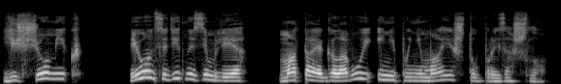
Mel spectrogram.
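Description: A woman narrating an audiobook in a steady, measured storytelling manner. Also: fairly low pitch, breathy edge, no room sound, studio quality.

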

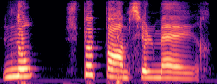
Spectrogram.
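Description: A stubborn old village postman and former soldier from a classic storybook, played by a woman. He talks in a plain rustic way, calm but unbending, in a voice pitched a little above the reader's own. The sound is dry and close. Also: a little slow, no room sound. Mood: firm. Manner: rustic speech, calm and firm.

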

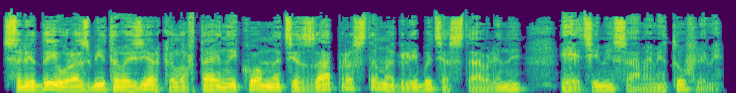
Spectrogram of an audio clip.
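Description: A man narrating an audiobook in a measured storytelling manner. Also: fairly low pitch, animated, a little mellow, breathy edge, no echo, studio quality.

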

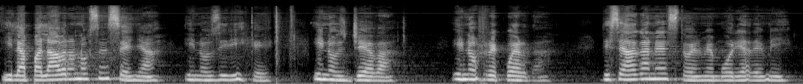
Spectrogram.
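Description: A middle-aged woman preaching a sermon with passion, her voice climbing to cries at times. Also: mid-range voice. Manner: impassioned, rising to cries at times. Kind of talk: bilingual sermon. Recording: long reverb in a large hall.

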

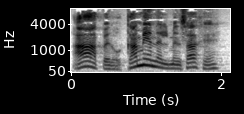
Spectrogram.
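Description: Pastor preaching, high lively voice, acts out the people in his stories, long echo of a big hall. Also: slow. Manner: animated storyteller acting out voices, wide swings in pitch and volume. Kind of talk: sermon with storytelling.

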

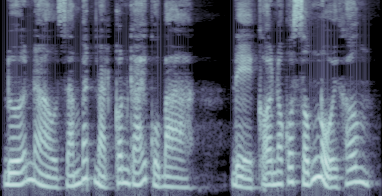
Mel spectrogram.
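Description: A woman's voice: fairly low pitch, lively intonation, brisk, a little mellow, breathy edge. A woman voicing a protective, blunt middle-aged mother who scolds and comforts.

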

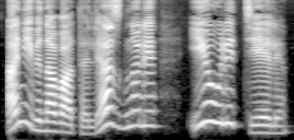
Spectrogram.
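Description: A woman narrating a children's audiobook in an expressive, animated way. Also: sits high, moderate pace, dry recording. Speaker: audiobook reader. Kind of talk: scripted storybook narration.

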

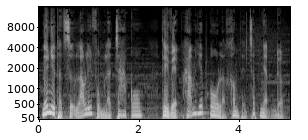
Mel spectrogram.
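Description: A man's voice: medium pitch, wildly swooping pitch, moderate pace, warm tone, breathy edge, soft background music. A man narrating a horror story with dramatic, emotive storytelling.

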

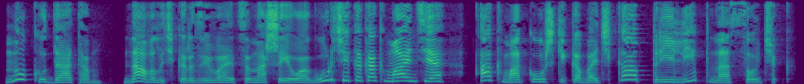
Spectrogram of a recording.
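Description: A woman reading a children's storybook aloud in a playful, animated way. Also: mid-range voice, normal speed, dry recording, clean studio sound.

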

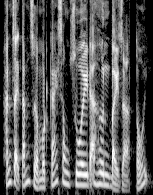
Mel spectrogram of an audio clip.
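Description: A man telling a village story with lively, expressive narration. His pitch sits in a middle register. The intonation moves animatedly from line to line. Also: quick pace.

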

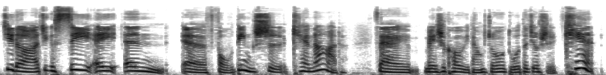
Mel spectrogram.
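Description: Slightly husky woman radio teacher. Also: lowish voice, sing-song, moderate pace, darkish tone, dry recording, clean studio sound. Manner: guiding students, repeats English lines expressively. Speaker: radio English teacher, co-host. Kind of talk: explaining lesson on radio. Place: radio studio.

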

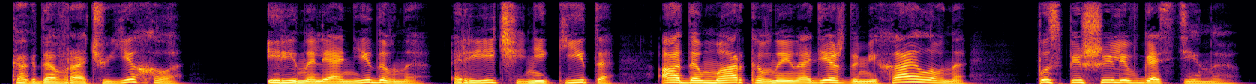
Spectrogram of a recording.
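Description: A woman narrating a first-person audiobook in an expressive, amused way. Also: on the low side, moderate pace, dry recording, studio quality. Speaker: audiobook reader.

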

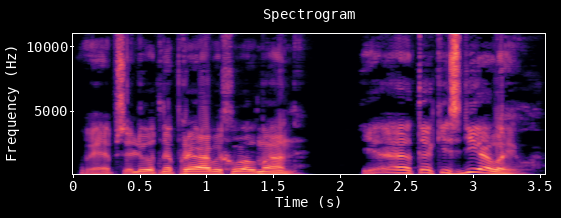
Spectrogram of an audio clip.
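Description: A man's voice: on the high side, sing-song, creaky, warm tone, no echo, voice pushed up, exaggerated voice. Man doing a weary, despairing man. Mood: grim. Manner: slow, heavy, hopeless. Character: despairing guilt-ridden man, weary and drawn out. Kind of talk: audiobook character voice.

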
